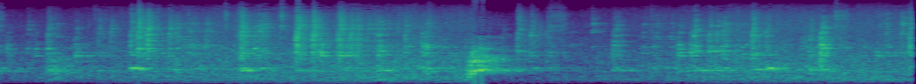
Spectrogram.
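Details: Australian Cattle Dog puppies piled up together give short, high whimpering squeaks and yips in scattered bursts, with rustling and shuffling as they jostle.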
